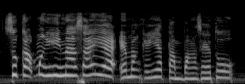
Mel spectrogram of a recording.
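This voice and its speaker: Chatty high-voiced woman preacher. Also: animated, a little fast, fairly bright tone. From Indonesia. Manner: chatty, colloquial, acts out quoted voices. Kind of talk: casual storytelling sermon.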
